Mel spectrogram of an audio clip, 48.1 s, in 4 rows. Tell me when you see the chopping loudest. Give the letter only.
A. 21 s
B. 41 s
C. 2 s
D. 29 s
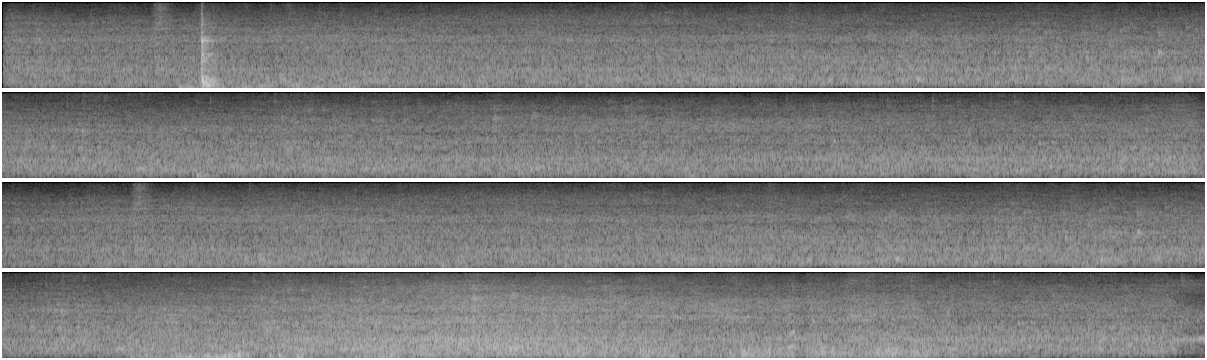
C.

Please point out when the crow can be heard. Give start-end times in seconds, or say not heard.
37.3-45.7.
